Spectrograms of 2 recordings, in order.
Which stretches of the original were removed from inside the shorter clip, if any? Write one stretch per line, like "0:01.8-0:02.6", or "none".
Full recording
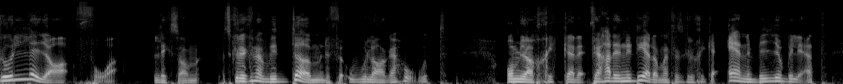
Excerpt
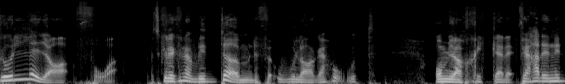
0:01.4-0:02.1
